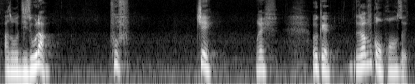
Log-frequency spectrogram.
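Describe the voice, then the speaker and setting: A woman's voice: medium pitch, a little mellow. A young woman with a Mauritian Creole accent hosting a casual solo podcast, chatty and often slipping in English phrases. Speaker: podcast host.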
